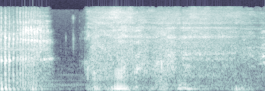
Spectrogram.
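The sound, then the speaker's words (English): Someone mimics snoring with rough, rasping breaths, fairly loud, broken by a short silent gap before the throaty snorts resume. “She looks like a snore.”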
